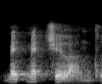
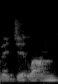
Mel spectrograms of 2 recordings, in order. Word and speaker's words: Midtjylland: Yeah, Midtjylland. I think that's how you pronounce it. I've been calling them Midgetland just to bypass it.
